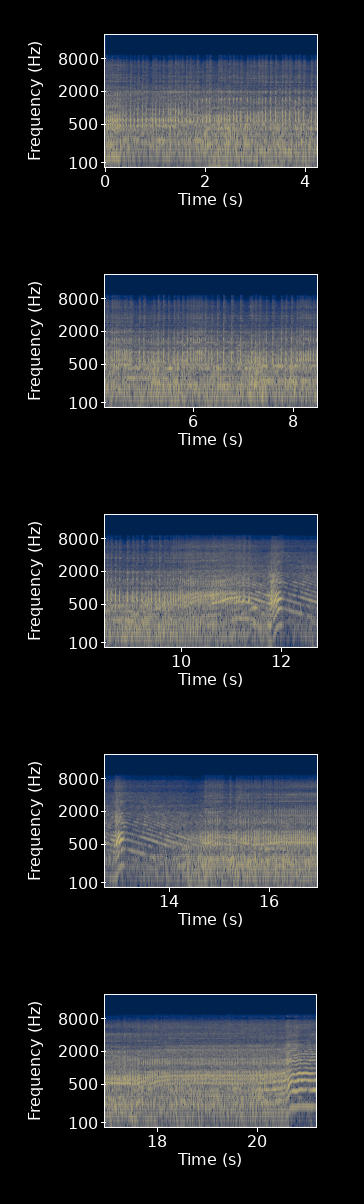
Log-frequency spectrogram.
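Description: Drag-race motorcycle engine revving hard while held on the start line. About eleven seconds in it is blipped sharply up and down a few times, and near the end the revs climb quickly as the bike launches.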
